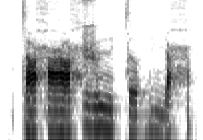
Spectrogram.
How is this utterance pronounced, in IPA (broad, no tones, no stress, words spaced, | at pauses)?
tɑħʕɑħʐy təɓiħ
